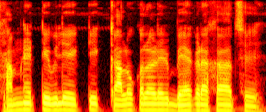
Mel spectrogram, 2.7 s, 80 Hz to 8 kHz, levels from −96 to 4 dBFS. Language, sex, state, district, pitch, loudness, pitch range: Bengali, male, West Bengal, Alipurduar, 115 Hz, -17 LUFS, 110-120 Hz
